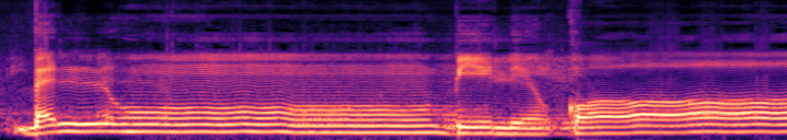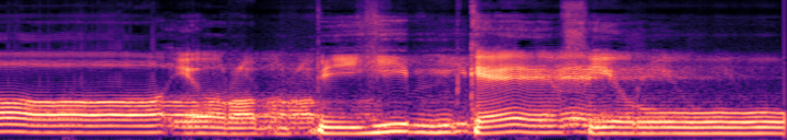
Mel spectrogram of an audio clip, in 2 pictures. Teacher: Hum kita baca dengan ikhfa syafawi 2 harakat dengungnya. Liqa, biliqa, kita baca dengan 5 harakat.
